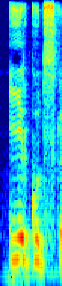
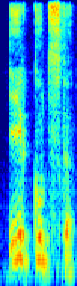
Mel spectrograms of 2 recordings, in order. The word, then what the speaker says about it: Irkoutsk: Nous avons la région qu'on appelle Irkoutsk. Voilà. C'est difficile de prononcer. Irkoutsk. C'est pas Kursk, hein. Irkoutsk.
